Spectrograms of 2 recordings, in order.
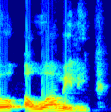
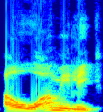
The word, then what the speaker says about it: আওয়ামী লীগ: আরেকটি হচ্ছে নিষিদ্ধ আওয়ামীলীগ। এখনো পর্যন্ত এই প্রাচীন দলটির উচ্চারণ নামের উচ্চারণ অনেকেই ভুল করে থাকেন। তারা বলেন আওয়ামী লীগ। এর মধ্যে যে একটি আওয়ামী লীগ আছে আওয়াম।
